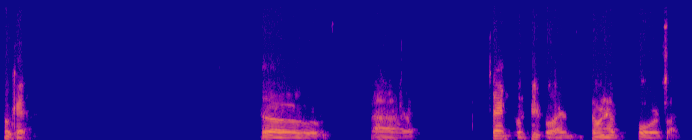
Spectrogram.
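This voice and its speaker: A man's voice: sits low, steady tone, measured pace, dry recording, narrow, tinny audio. Man, medical conference lecture, technical explaining, casual asides, dry sound. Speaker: conference speaker. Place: conference hall.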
